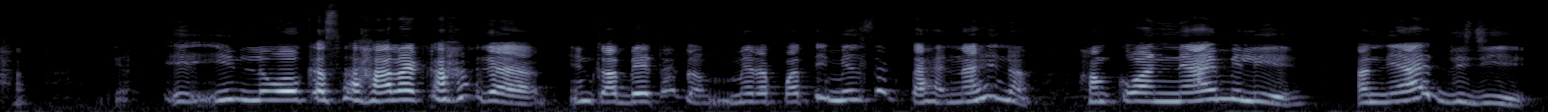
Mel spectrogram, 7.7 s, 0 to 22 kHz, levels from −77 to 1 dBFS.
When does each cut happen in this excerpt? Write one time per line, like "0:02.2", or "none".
none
